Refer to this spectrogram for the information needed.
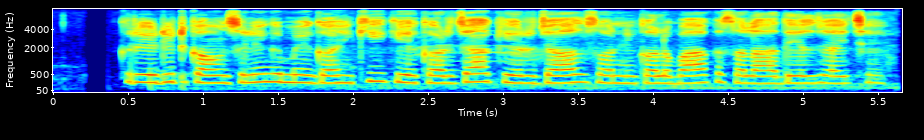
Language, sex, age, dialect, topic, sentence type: Maithili, female, 31-35, Bajjika, banking, statement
